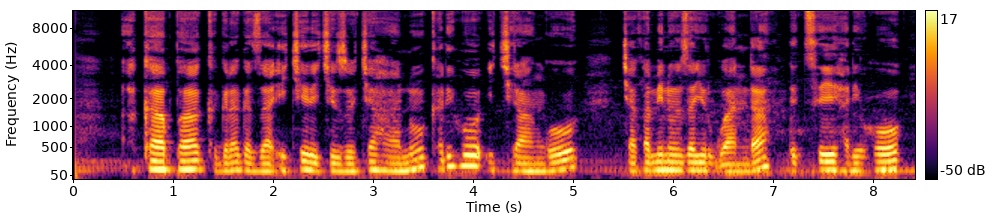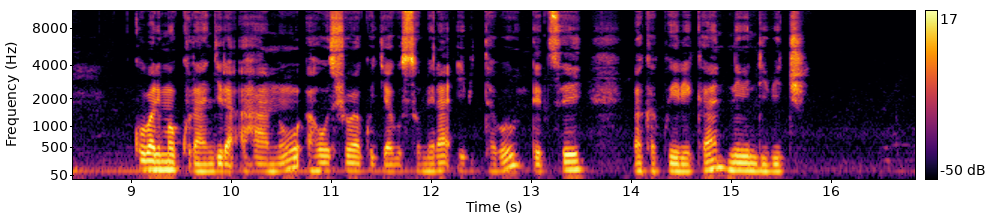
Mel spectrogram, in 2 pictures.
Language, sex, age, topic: Kinyarwanda, male, 25-35, education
